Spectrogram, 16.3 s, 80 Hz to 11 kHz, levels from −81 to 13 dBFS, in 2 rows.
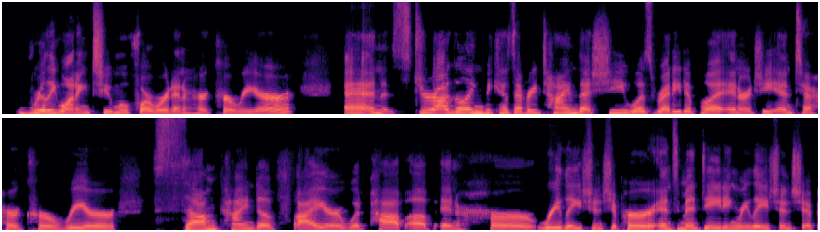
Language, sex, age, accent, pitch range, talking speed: English, female, 30-49, American, 180-210 Hz, 135 wpm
